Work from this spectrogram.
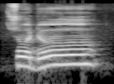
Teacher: dal berharokat dhamma berhadapan dengan wawu sukun, mad tabi'i, dibaca 2 harokat, panjang 2 harokat.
